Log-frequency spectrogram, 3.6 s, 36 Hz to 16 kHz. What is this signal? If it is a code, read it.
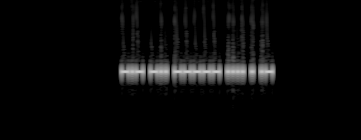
Morse code, heard as a keyed tone, about 53 wpm, 700 Hz. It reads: KD0HEA
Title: USA Call Signs - 6 Characters - 4x Character Spacing - 50wpm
